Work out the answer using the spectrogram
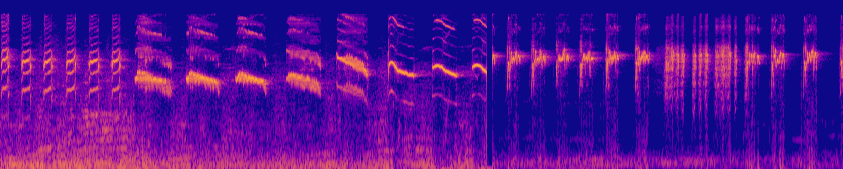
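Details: White-rumped shama 'tembakan' used to stir caged birds into singing. Stacked whistled notes glide downward in a slow, regular series, then change to harsh buzzy high bursts repeated about twice a second.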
